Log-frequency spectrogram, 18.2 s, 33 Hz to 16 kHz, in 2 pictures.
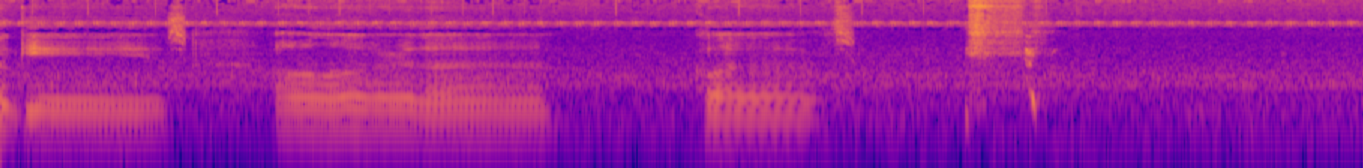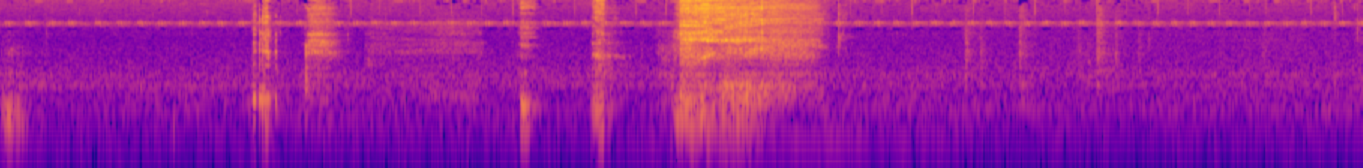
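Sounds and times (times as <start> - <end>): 
speech: 0.0 - 3.8, 4.7 - 5.7
faint steady high-pitched whine: 0.0 - 18.1
short burps and a drawn-out belch: 9.0 - 9.4, 10.7 - 11.4, 12.5 - 14.7.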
